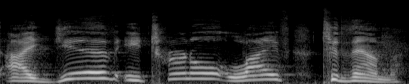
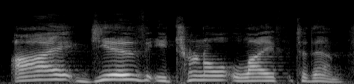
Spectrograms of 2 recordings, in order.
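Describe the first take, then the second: First: "give" slow and weighted; stress on give. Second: "give" pressed, steady pace; stress on give. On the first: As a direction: slowly lean on "give". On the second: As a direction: hit "give" firmly. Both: Shown as a demonstration. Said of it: "Notice the tense of that verb there".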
